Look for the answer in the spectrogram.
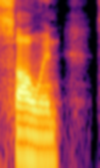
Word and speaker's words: Samhain: But it is pronounced Samhain. Sometimes you can also see it spelt more phonetically the way it's pronounced as S-A-U-I-N.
